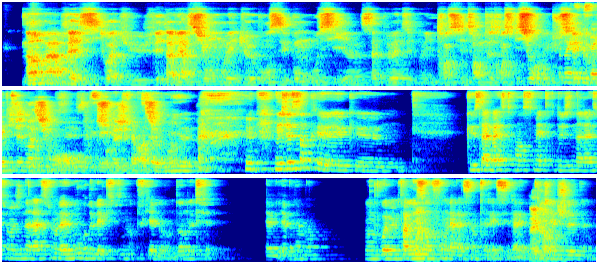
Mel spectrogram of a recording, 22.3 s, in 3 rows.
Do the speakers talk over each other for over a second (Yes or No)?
Yes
